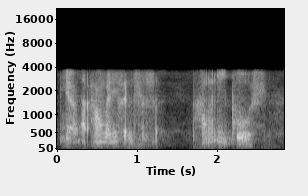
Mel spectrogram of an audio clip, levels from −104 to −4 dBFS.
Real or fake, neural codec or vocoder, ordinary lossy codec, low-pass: fake; codec, 44.1 kHz, 2.6 kbps, DAC; none; 3.6 kHz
